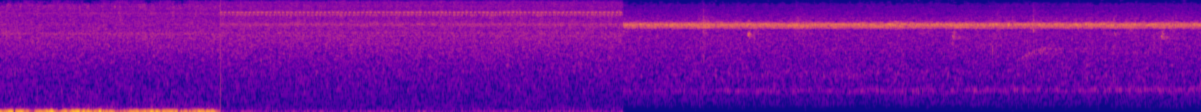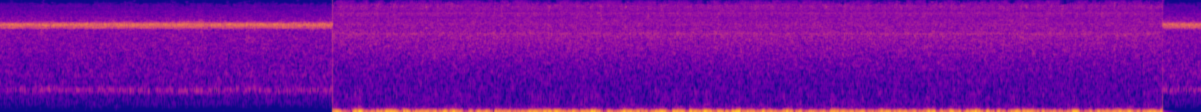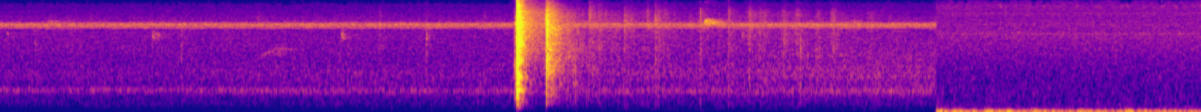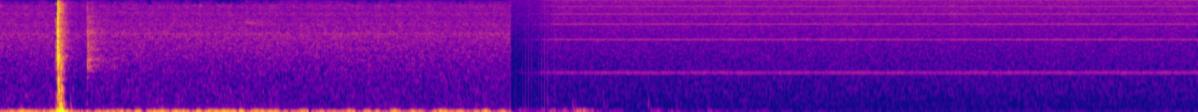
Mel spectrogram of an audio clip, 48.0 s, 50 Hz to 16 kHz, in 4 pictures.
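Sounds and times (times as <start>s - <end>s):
low rumble: 0.0s - 2.2s, 15.4s - 23.7s, 33.4s - 42.0s
arrow striking target: 29.2s - 30.0s, 36.6s - 37.2s
bowstring snap: 29.2s - 30.4s, 36.6s - 37.3s.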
